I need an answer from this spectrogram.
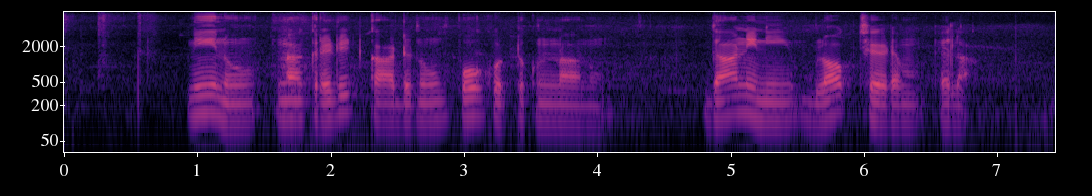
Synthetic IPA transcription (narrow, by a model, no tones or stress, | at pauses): neːnunaːkɾeɖiʈkaːɾɖnupo̞ːɡoʈːukunːaːnu | d̪aːniniblaːkt͡ʃɛːjɐɽɐmɛlaː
